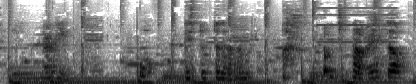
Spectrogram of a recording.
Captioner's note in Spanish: sonido: risa; sonido: piiiii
